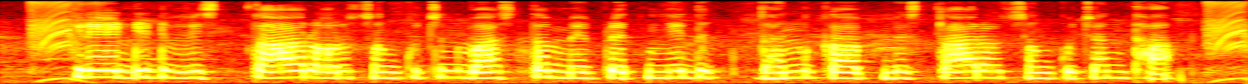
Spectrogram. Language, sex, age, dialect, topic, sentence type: Hindi, female, 18-24, Kanauji Braj Bhasha, banking, statement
